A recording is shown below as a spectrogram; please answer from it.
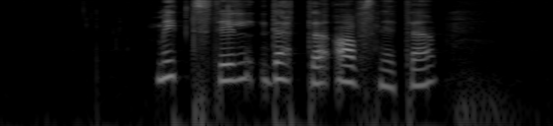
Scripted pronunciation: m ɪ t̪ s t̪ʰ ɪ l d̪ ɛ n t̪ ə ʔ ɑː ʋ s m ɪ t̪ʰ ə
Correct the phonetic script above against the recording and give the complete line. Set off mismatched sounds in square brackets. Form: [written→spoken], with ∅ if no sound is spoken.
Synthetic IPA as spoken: m ɪ t̪ s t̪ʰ ɪ l d̪ ɛ [n→∅] t̪ ə ʔ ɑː ʋ s [m→n] ɪ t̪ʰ ə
